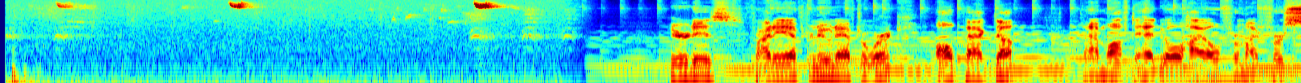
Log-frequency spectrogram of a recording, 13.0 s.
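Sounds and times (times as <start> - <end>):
high bird chirps: 0.2 - 1.1, 1.8 - 2.6, 3.7 - 5.9.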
